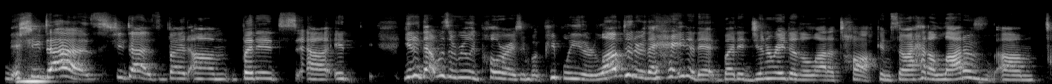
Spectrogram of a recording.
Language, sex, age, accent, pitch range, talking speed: English, female, 30-49, American, 210-265 Hz, 235 wpm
